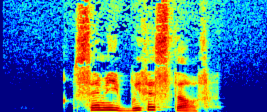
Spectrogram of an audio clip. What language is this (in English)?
Kabyle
